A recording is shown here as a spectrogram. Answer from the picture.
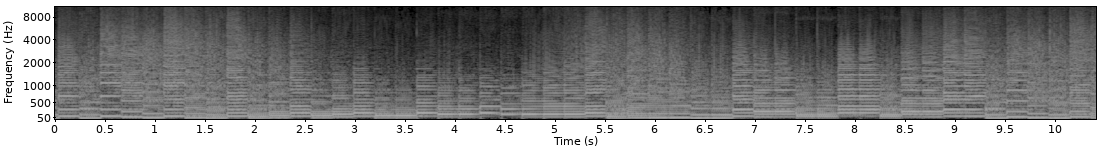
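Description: Modular synthesizer voice from an AE Modular GRAINS module running the Scheveningen west-coast oscillator firmware, playing a fast line of stepping notes. Its tone brightens and dulls as two LFOs sweep the wave folder and distortion.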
